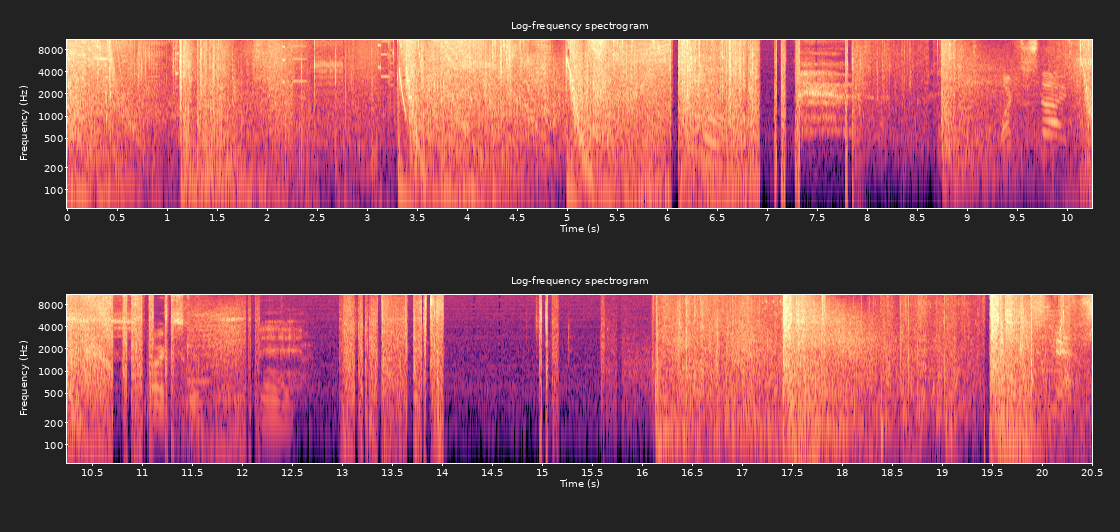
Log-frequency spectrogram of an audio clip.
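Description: Gunfire rings out in loud, rapid bursts.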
